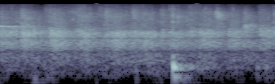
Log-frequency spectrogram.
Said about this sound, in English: So big applause for Dr. Vern.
